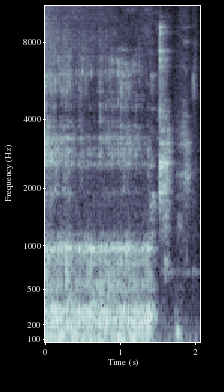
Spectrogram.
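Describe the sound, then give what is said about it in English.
Loud gurgling of water churning through a smoking water pipe after a hit for about a second and a half, stopping abruptly, then a couple of brief wet splashes and a soft drip. “the gurgler after all these years because it makes obscene gurgling sounds when you're recording podcasts and videos and stuff.”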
